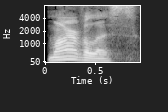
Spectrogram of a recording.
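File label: "marvelous", British English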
